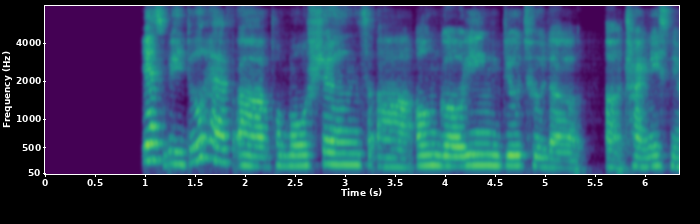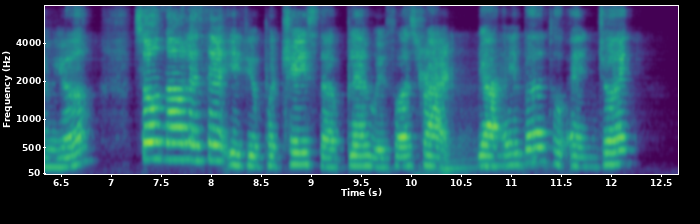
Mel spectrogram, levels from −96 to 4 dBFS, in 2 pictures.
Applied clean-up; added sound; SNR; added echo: neural mask model DeepFilterNet 3.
